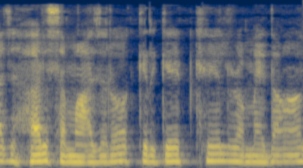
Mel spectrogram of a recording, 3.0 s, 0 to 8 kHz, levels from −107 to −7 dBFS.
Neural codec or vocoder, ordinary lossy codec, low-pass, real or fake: none; AAC, 48 kbps; 7.2 kHz; real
